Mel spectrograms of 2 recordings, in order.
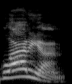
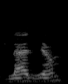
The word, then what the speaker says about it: Gladion: I remember planning it out with Gladion. Gladion? You mean Gladio? It's pronounced both ways.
